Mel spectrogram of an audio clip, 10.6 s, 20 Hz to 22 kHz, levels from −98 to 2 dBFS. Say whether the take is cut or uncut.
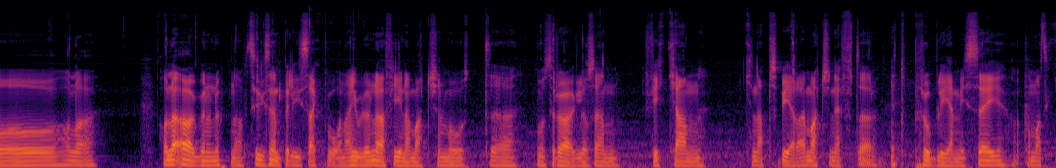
cut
